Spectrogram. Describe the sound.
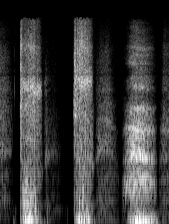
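A voice imitates labored breathing heard alongside the steps of something walking on two feet in snow: three heavy, breathy huffs in a slow, steady rhythm, fairly loud, with short pauses between them and no words.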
